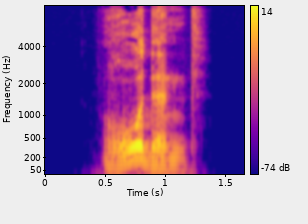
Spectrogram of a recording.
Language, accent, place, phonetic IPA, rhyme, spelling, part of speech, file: German, Germany, Berlin, [ˈʁoːdn̩t], -oːdn̩t, rodend, verb, De-rodend.ogg
- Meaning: present participle of roden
